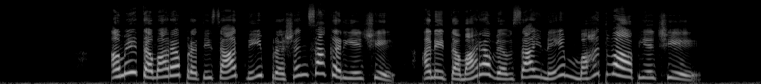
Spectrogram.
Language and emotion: Gujarati, happy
